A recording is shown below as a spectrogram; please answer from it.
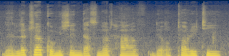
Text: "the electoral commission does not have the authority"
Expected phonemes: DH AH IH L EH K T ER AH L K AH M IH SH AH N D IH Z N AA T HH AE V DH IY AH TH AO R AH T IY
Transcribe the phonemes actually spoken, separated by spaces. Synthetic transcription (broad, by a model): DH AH L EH T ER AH L K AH M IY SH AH N D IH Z N AA T HH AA V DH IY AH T AO R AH T IY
